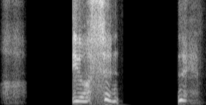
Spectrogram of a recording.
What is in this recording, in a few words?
Dead, kr; Maria L; kingsraid; voices heroes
